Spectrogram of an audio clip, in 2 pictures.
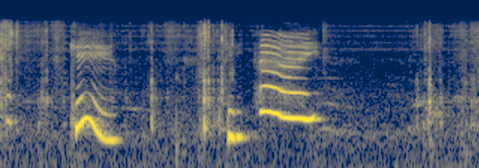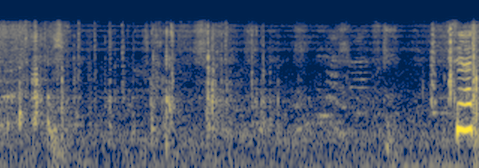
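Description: A baby coos and squeals close by.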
